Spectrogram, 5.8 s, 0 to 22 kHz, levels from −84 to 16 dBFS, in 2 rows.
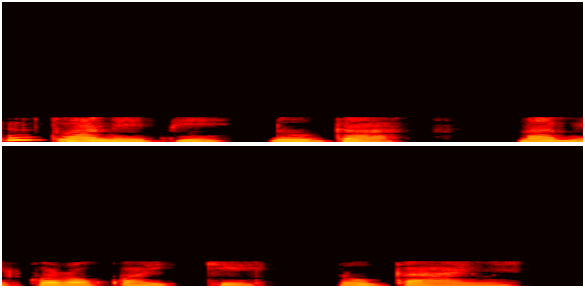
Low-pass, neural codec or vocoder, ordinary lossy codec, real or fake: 7.2 kHz; none; AAC, 16 kbps; real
